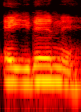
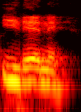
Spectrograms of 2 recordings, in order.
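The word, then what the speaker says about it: εἰρήνη: De hecho, no se dice eirene, eh, aquí yo estoy diciendo mal. De hecho, se dice tal cual Irene, porque cuando hay una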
